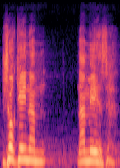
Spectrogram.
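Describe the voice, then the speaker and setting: A middle-aged man with a Brazilian accent, preaching an emotional testimony sermon, swinging from hushed to shouting. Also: extremely high pitch, measured pace, gravelly, soft background music. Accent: Brazilian Portuguese. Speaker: pastor. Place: church service with faint music behind.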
